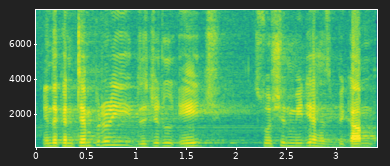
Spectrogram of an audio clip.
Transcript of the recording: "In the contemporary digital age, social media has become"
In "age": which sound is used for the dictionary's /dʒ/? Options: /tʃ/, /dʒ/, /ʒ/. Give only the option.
/dʒ/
